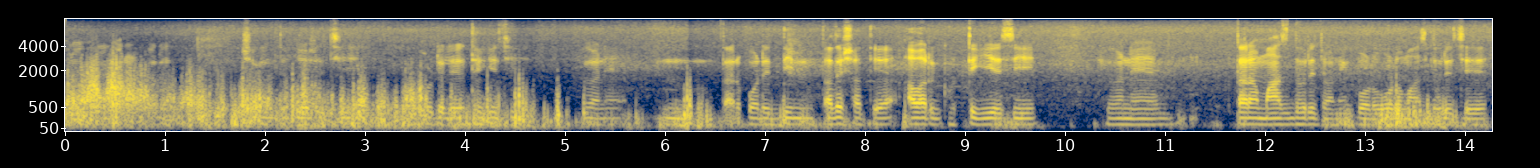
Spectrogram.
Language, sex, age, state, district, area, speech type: Bengali, male, 18-30, West Bengal, Birbhum, urban, spontaneous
